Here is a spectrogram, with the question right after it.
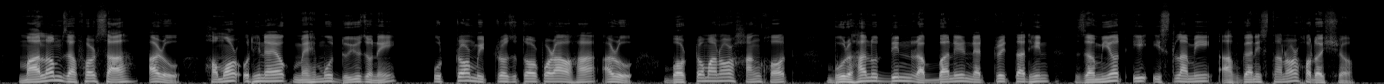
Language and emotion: Assamese, neutral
